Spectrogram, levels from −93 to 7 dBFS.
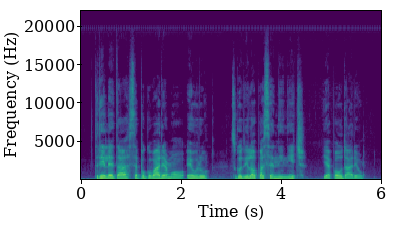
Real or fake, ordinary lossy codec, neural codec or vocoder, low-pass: real; none; none; 19.8 kHz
